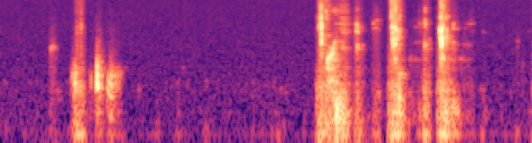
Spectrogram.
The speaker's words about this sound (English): But because of that, I'm going to have to take another sip to really.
